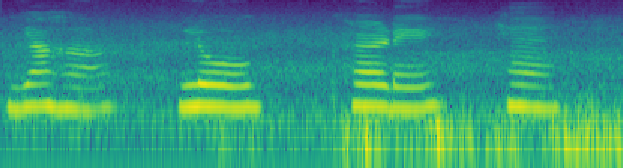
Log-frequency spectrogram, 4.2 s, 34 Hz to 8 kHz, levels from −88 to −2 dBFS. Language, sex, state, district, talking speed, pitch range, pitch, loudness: Hindi, female, Madhya Pradesh, Umaria, 60 wpm, 235-250 Hz, 245 Hz, -15 LUFS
